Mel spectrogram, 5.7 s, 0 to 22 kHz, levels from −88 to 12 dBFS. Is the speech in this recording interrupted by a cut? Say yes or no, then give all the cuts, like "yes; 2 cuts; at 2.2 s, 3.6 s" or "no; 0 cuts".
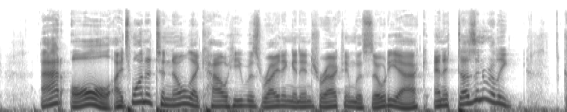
yes; 1 cut; at 1.3 s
